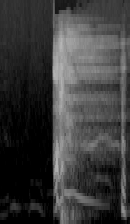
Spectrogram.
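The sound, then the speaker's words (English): A single loud sneeze bursts out with a sharp noisy blast and a trailing tonal fade, followed by a brief faint sniff-like sound; a soft murmur precedes it. “Bless you. Bless you.”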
